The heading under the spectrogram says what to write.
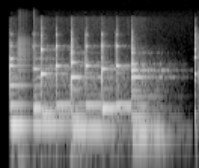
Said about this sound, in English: Wait, sorry. My brother called me too, so my phone is like...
